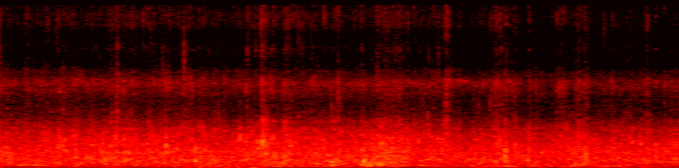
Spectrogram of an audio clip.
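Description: A river flowing along a rural route, giving a faint, continuous trickling and gurgling wash of water that stays low and steady throughout.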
